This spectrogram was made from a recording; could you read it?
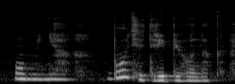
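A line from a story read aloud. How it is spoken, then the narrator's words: Frightened blurt. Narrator (Russian): выпалила она испуганно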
